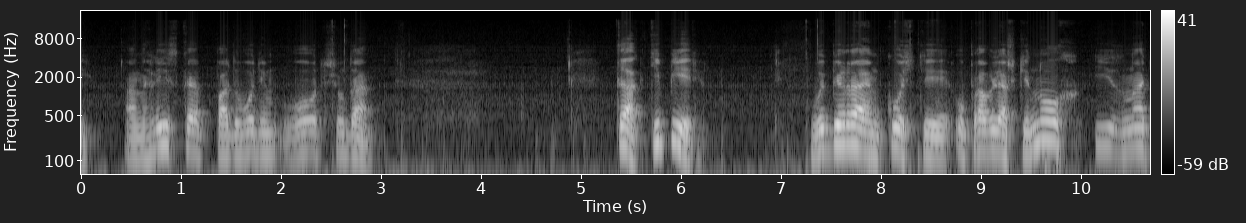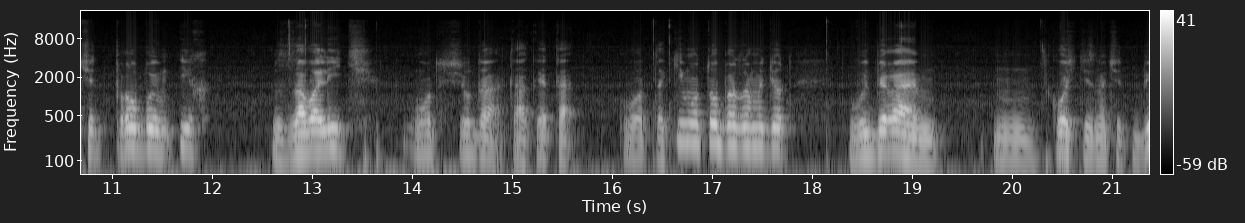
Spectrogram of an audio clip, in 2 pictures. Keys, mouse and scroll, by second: 7.2 click, 8.2 shift+click, 9.7 g, 13.6 r, 18.3 click, 20.5 r.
